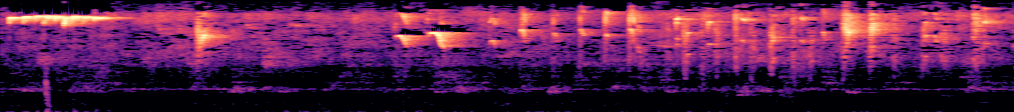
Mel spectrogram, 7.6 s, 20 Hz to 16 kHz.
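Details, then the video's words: Sunbird song played to prompt a caged bird to respond: a long thin high trill opens, then a click, then scattered high chirps building into a brisk repeated twitter. "Putarkan 1 menit saja video ini KONIN anda pasti langsung nyaut"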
